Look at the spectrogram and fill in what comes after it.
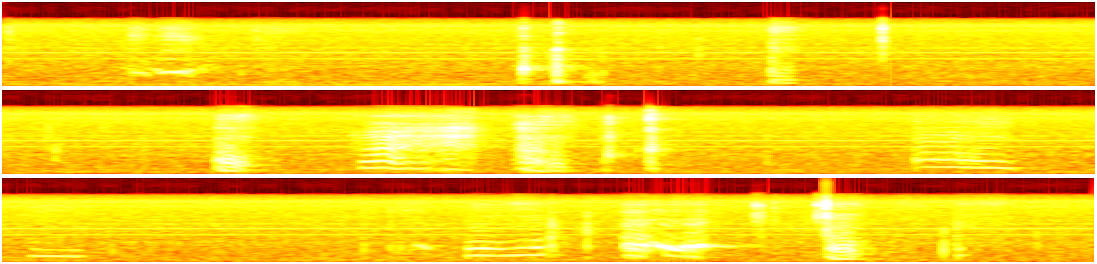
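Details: Person with hiccups: brief, sharp, irregular voiced catches recurring throughout, with faint vocal sounds between them.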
